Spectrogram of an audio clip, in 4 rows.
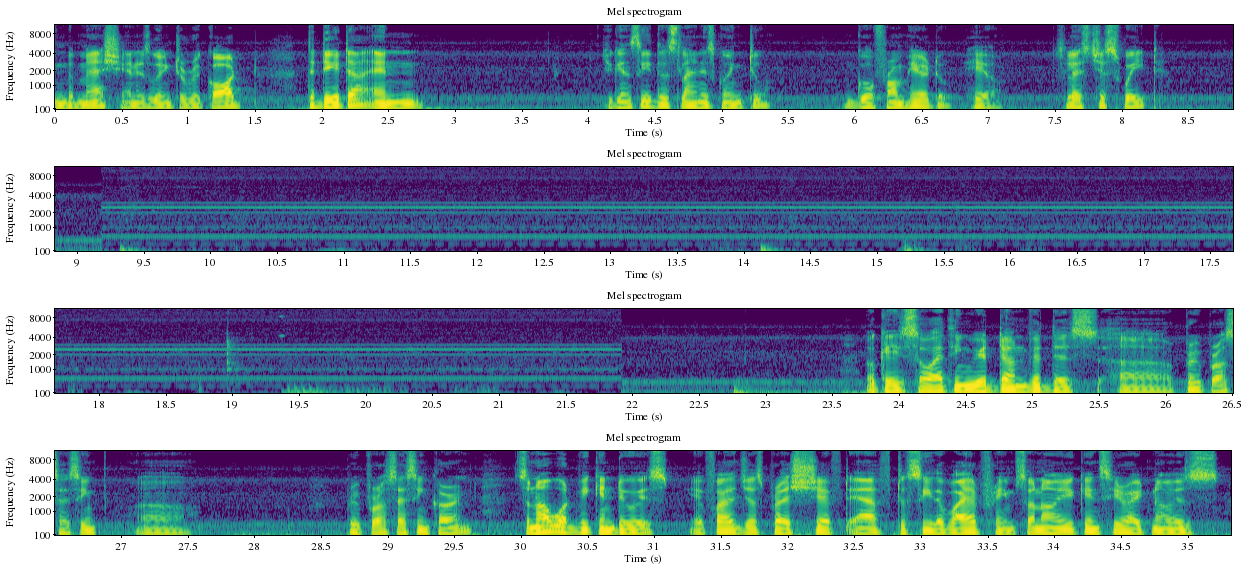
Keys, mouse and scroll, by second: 23.4 scroll up 1, 24.1 alt+click, 24.6 click, 25.0 alt+click, 27.3 click, 30.4 click, 32.8 alt+click, 33.5 alt+click, 34.0 click.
